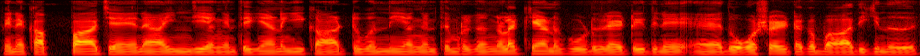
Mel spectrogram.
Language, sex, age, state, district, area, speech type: Malayalam, male, 30-45, Kerala, Wayanad, rural, spontaneous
